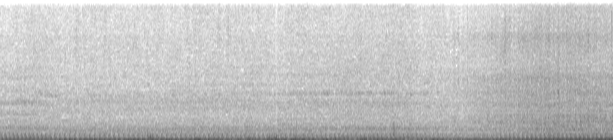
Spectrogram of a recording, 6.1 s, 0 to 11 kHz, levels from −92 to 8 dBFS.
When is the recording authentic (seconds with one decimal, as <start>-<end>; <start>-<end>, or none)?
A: 0.0-4.7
